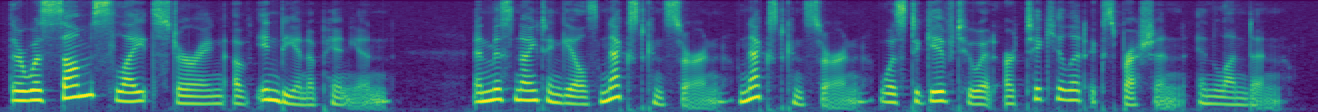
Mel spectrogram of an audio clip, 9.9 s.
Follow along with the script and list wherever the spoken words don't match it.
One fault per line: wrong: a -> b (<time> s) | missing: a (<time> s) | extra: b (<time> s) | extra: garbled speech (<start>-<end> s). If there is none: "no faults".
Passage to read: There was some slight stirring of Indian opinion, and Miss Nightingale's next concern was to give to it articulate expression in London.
extra: next concern (5.5 s)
